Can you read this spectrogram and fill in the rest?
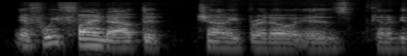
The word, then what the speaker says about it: Jhony: It's spelled J-H-O-N-Y. So I call him Johnny.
